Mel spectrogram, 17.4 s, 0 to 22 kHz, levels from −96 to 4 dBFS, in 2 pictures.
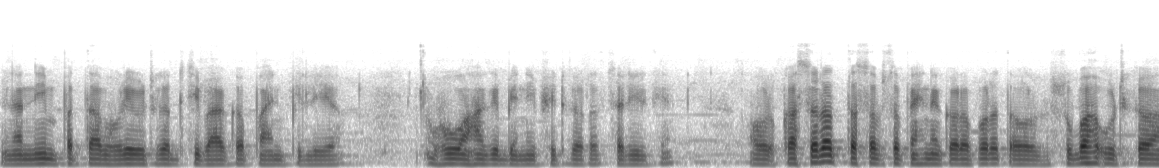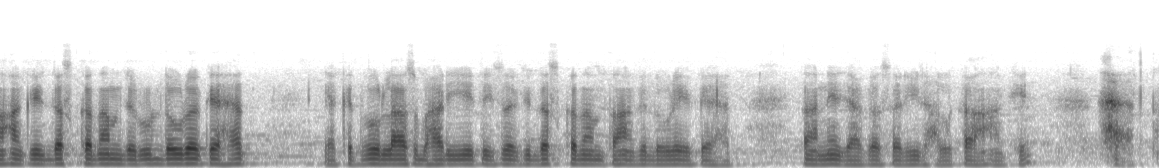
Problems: none marked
